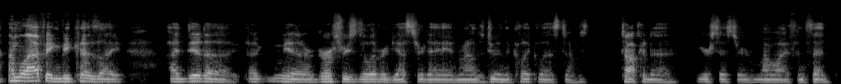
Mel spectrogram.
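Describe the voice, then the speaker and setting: A man who designs games, talking casually in an interview, relaxed and chatty, laughing easily. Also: on the low side, brisk, slightly rough. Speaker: game designer guest.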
